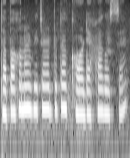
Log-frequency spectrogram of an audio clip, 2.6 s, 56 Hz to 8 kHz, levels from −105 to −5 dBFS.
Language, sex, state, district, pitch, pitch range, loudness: Assamese, female, Assam, Kamrup Metropolitan, 245 Hz, 235-265 Hz, -14 LUFS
